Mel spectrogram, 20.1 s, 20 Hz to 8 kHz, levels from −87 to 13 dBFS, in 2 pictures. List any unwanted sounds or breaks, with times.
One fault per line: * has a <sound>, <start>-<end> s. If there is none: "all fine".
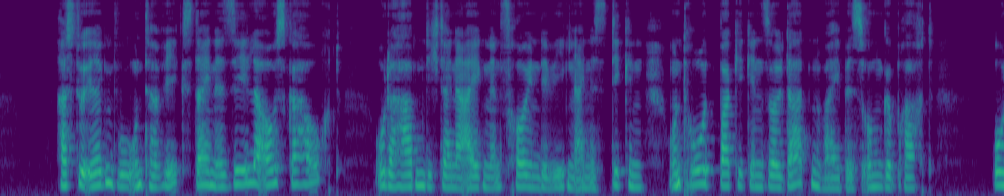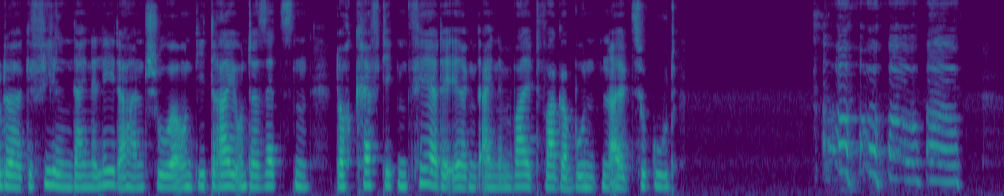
* has a laugh, 18.2-19.7 s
